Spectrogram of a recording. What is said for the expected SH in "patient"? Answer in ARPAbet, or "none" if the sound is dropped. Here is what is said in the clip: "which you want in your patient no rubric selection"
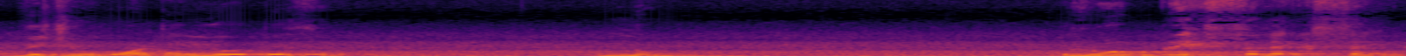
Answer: S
